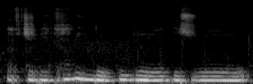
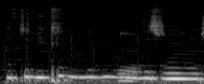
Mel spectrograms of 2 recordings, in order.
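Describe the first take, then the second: First: It is said in a lower, normal voice. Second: It is said in Ketchum's higher pitched voice.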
